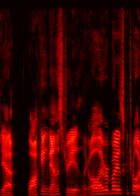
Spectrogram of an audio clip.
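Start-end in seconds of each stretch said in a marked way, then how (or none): 1.8-2.8 put-on, pitched-up, sarcastic, mocking jeer. Podcast host mocking a TV show they now hate: mocking a TV show character. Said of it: "I don't know why I'm mocking it".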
